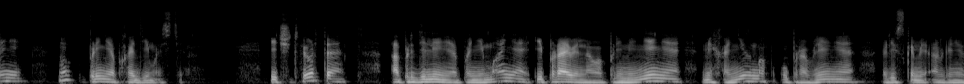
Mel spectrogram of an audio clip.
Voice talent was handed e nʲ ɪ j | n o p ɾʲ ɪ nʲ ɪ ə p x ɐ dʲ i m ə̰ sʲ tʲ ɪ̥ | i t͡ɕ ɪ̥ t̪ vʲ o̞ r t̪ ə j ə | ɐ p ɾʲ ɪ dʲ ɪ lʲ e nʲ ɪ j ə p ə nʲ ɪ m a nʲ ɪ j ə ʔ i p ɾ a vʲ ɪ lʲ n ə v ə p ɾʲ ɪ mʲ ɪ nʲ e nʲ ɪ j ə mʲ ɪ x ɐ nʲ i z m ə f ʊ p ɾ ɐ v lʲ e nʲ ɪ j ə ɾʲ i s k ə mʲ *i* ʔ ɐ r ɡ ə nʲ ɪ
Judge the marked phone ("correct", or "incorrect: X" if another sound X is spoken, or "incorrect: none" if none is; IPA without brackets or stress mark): incorrect: ɪ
